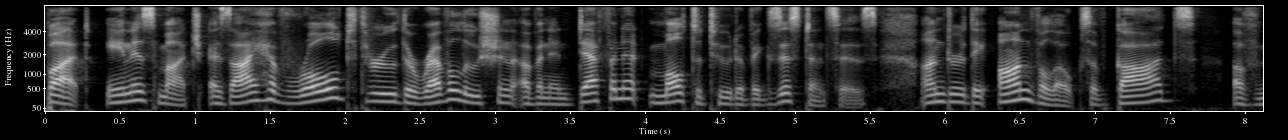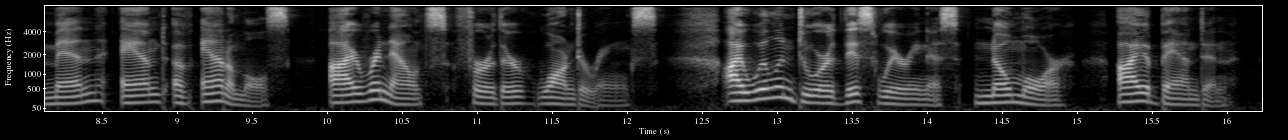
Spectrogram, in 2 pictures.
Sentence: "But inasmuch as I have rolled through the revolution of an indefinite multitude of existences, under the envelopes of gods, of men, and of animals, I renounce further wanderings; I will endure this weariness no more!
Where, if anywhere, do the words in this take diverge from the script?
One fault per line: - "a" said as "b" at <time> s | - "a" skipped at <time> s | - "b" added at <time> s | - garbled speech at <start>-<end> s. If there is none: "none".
- "I abandon" added at 15.3 s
